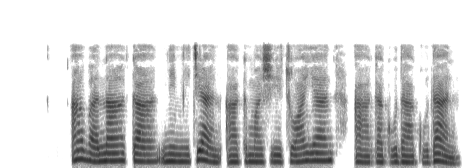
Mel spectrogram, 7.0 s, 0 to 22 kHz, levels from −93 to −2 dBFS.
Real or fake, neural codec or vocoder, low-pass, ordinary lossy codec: real; none; 7.2 kHz; Opus, 64 kbps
